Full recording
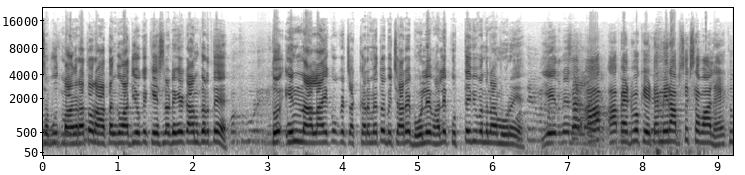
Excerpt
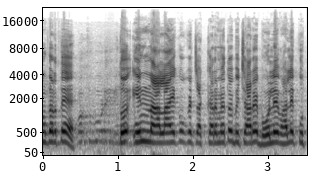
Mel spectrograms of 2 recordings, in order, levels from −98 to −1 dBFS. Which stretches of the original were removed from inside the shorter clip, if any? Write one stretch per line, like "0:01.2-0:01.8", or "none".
none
